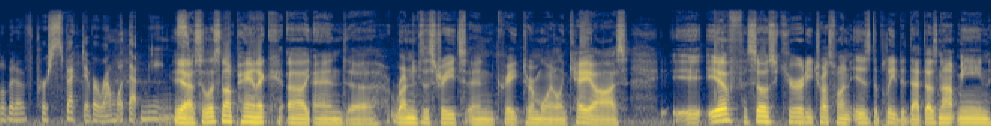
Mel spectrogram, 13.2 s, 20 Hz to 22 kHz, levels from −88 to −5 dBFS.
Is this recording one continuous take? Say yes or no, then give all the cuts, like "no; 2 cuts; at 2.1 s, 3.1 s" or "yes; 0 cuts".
no; 1 cut; at 4.1 s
